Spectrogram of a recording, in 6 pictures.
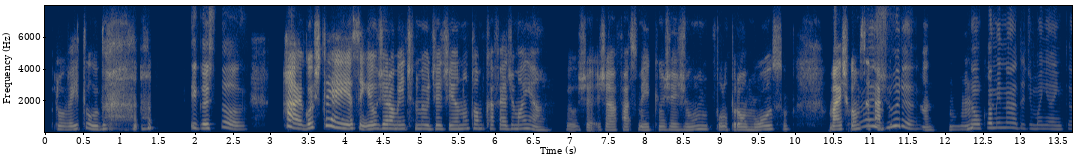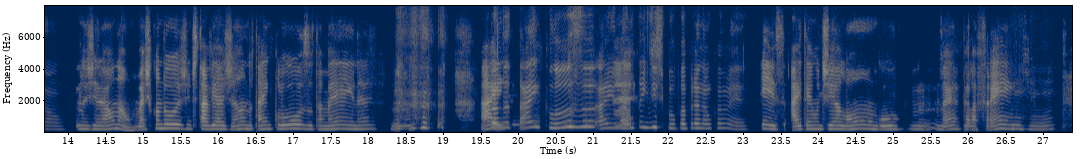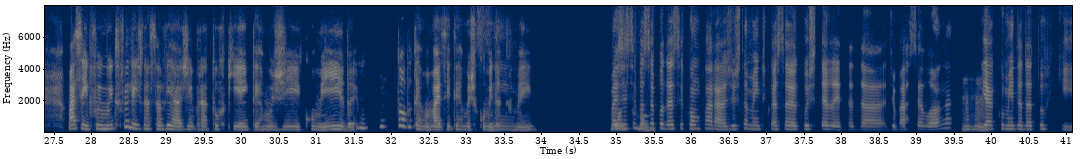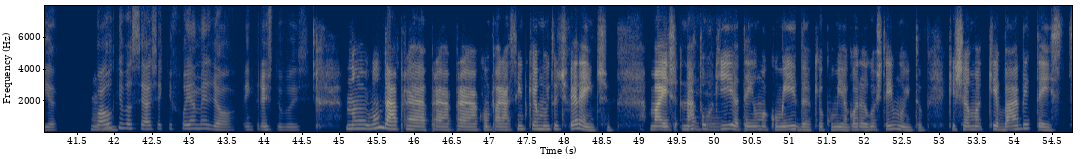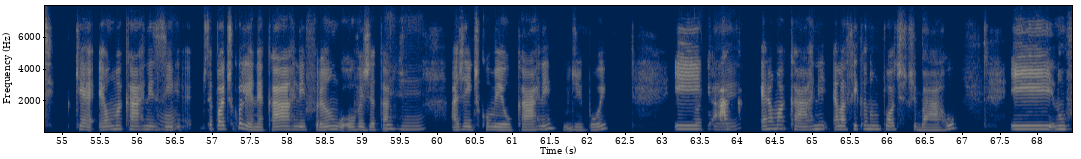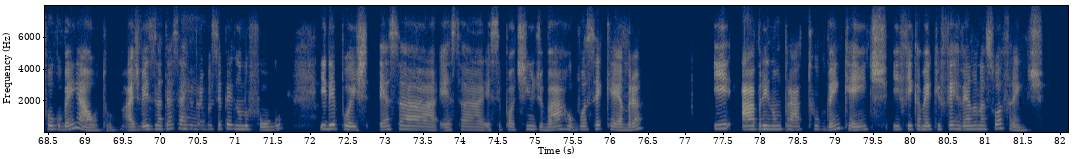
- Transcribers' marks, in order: laugh; other background noise; laugh; in Turkish: "Kebabı Testi"; tapping
- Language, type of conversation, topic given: Portuguese, podcast, Qual foi a melhor comida que você experimentou viajando?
